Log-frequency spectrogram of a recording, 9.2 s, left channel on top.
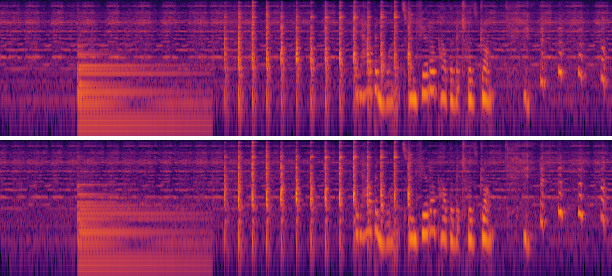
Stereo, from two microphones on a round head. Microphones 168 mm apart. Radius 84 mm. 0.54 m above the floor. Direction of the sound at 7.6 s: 45° right (ahead or behind).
